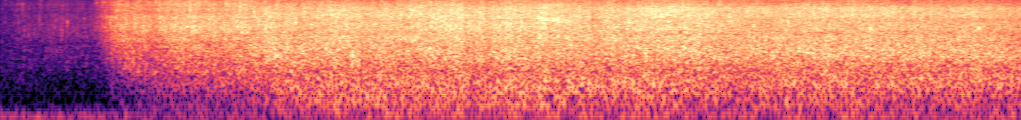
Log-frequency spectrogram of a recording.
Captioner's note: water whooshes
